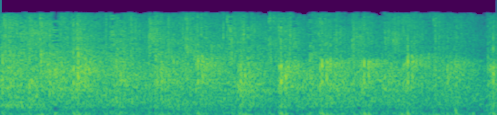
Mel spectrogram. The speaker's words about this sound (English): Now I'm really concerned you get more applause than I do. I just kidding, folks.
